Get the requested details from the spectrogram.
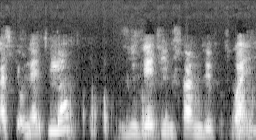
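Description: In a dry sound with no echo, a woman speaks with lively intonation and a somewhat breathy voice. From Congolese, raised in Europe. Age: young. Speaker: caller. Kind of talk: call-in opinion. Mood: animated, admiring. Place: home room. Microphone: video call.

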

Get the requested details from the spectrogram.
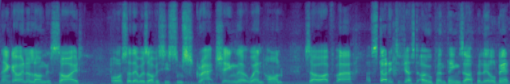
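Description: Light background noise accompanies a man speaking at a fairly quick pace. His intonation stays fairly even. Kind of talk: casual vlog chat. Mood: frustrated about trailer. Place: garage. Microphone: phone near.

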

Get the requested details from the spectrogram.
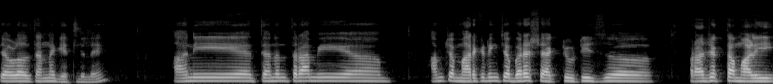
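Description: A man's fairly high pitch and monotone, flat intonation on a very clean recording with a silent background. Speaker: agri-business founder. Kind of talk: interview.

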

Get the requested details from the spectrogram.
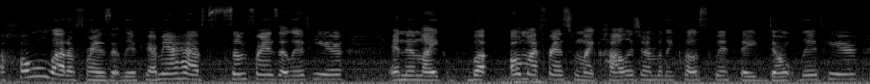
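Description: A woman at a moderate pace with ordinary pitch variation, a dry sound with no echo, and light background noise. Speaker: vlogger. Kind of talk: casual vlog chat. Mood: happy, relaxed. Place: car. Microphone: phone near.

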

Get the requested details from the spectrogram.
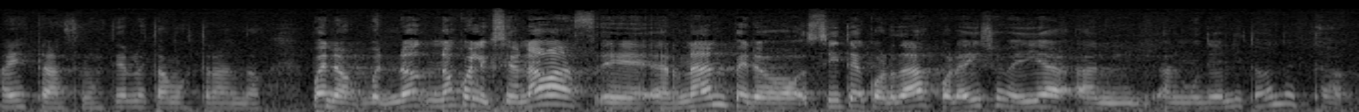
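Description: Over light background noise, a woman with a normal speaking voice talks at a moderate pace, her medium pitch showing ordinary variation. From Argentina. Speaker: radio host. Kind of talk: casual chat. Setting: studio. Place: studio. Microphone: lapel.

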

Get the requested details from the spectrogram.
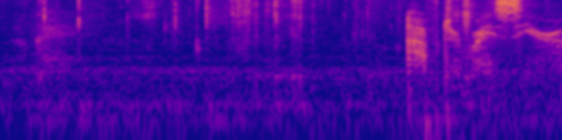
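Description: A woman whispering at a moderate pace. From Canada. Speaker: content creator, recruiter. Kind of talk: ASMR-style whispered ramble to camera, bedtime skincare routine. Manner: soft, chatty, friendly. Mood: calm, slightly reflective. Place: home room. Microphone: studio mic.

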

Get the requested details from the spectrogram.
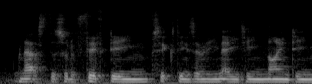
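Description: A man with a calm tone. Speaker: meditation enthusiast. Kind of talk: guided meditation. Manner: calm, instructive, conversational. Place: home room.

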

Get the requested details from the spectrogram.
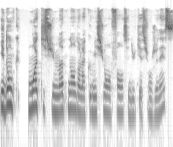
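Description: A woman's voice has a dark, mellow tone and ordinary pitch variation. The sound is dry and close with no echo. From central France, Indre-et-Loire. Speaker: schoolteacher and local councillor. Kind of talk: interview. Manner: halting, many hesitations.

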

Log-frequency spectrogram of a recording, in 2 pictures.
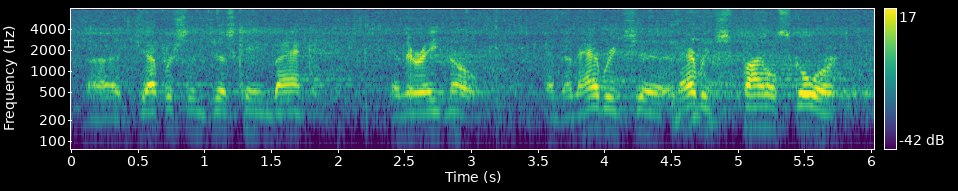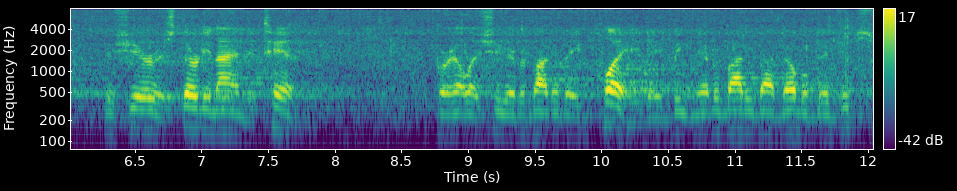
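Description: Audible room echo and light background noise surround a man with an American accent who talks at a fairly quick pace with long, frequent pauses. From American Deep South. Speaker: radio play-by-play announcer for college football. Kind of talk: speech to a club audience about the football team. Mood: upbeat, proud of team. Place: hall. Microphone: podium.

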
